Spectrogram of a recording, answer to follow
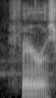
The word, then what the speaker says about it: Ferris: Ferris, remember, F-E-R-R-I-S. They just changed the way it's spelled.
